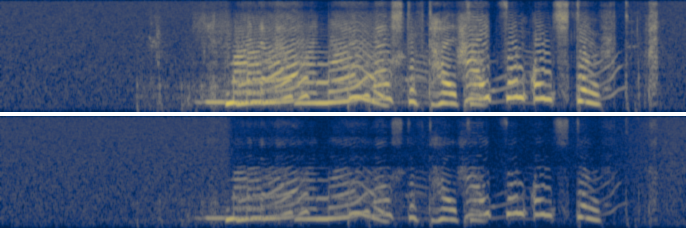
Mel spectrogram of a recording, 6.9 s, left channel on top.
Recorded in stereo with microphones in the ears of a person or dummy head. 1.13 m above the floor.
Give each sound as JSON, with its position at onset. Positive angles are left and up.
{"t": 1.4, "sound": "a cupboard door", "side_deg": 45}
